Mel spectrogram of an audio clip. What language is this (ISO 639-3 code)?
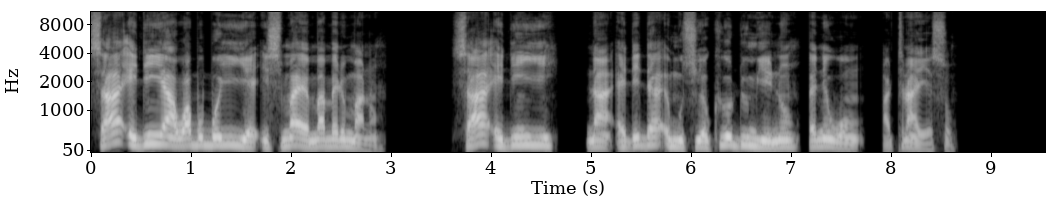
aka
